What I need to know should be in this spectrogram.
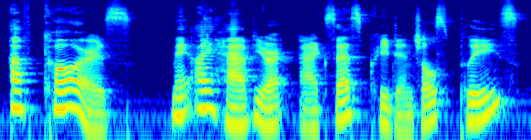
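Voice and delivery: high, even robot voice; polite machine receptionist. Acted. Robot replies.

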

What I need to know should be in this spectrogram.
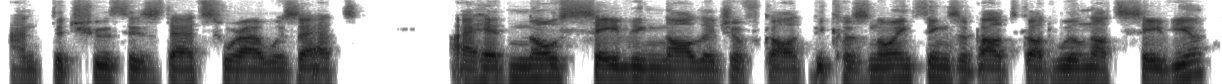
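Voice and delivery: ordinary delivery

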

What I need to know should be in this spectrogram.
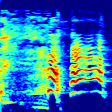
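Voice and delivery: short high laugh; real amused laugh; high burst of laughter. Real, not acted. Laughs at creep story.

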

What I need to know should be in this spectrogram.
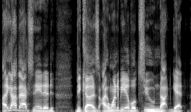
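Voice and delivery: ordinary delivery

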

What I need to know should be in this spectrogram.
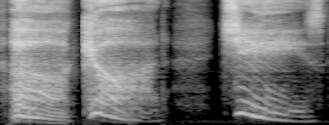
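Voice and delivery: hammed-up whiny outburst like a ten-year-old; tantrum. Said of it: "Throws, like, this huge, like, tantrum".

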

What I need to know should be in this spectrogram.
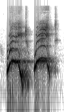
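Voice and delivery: put-on very high chirpy boy call; excited little boy calling after them; chirping. A narrator's reading. Boy running after friends, very high chirping call. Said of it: "Charlie chirping behind them".

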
